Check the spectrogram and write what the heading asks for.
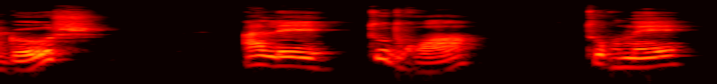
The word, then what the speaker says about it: droit: Tournez à gauche, allez tout droit, tournez à droite. Droite, T-E, on ne dit pas le E, mais on dit le T avant le E. Droite, comme en anglais, right, il y a T à la fin.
